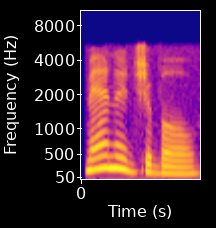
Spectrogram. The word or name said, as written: manageable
